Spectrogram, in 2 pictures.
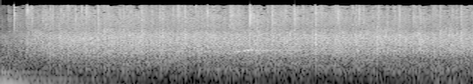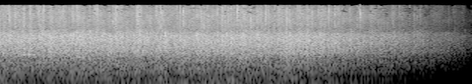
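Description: Crowd applauding: steady dense clapping that fades out over the last couple of seconds.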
